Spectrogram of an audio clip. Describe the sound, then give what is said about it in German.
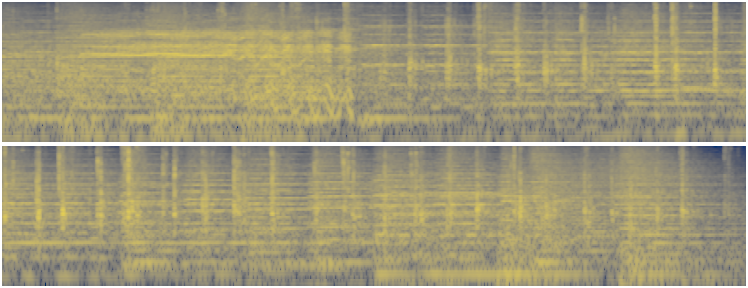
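A horse being ridden away whinnies loudly at the start, then hooves clip-clop in a steady rhythm for several seconds with sharp percussive taps. Nobody speaks. “Also machte sich der Älteste zu Pferde auf und davon.”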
